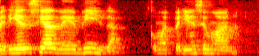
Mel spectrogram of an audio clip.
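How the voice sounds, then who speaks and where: The woman has an unremarkable speaking voice at a medium pitch. She speaks at a fairly slow pace with fairly even intonation. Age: 60s. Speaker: psychologist. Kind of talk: interview.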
